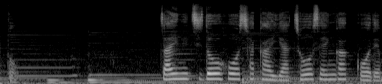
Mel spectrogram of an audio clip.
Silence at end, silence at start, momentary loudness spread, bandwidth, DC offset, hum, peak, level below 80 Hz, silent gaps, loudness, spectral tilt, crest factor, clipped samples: 0 s; 0 s; 16 LU; 18 kHz; under 0.1%; none; -8 dBFS; -50 dBFS; none; -27 LUFS; -4.5 dB/octave; 20 dB; under 0.1%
